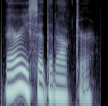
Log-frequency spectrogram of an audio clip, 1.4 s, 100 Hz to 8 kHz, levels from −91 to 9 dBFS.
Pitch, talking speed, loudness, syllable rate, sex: 170 Hz, 175 wpm, -17 LUFS, 5.1 syllables/s, female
